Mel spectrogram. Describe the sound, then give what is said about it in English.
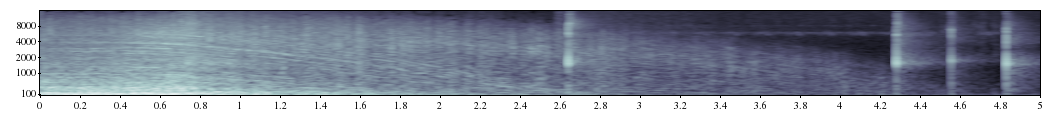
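Finger snapping to start a fire: after a loud, rumbling whoosh fades away, four crisp, isolated snaps ring out, the last three in quick succession. “Are you kids ready for the old finger snapping trick? What? Here it goes.”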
